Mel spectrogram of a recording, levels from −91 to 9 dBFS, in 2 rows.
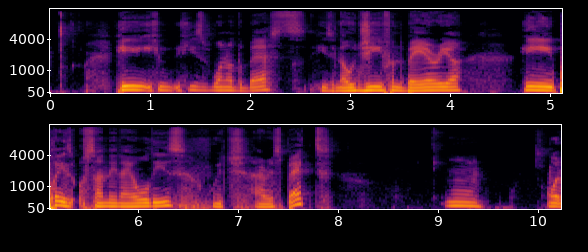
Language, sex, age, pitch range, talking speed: English, male, 20-39, 120-150 Hz, 140 wpm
